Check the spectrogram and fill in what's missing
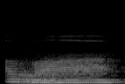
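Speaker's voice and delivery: low, soft, drawn-out answer; hushed reply in a teaching role-play; reverent answer. Shown as a demonstration. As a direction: answer quietly, stretching the word. Answering as the taught child.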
